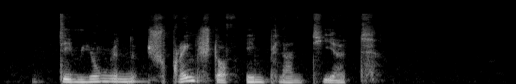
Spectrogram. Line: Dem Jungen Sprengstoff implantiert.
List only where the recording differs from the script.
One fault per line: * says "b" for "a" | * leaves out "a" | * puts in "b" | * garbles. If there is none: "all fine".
all fine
